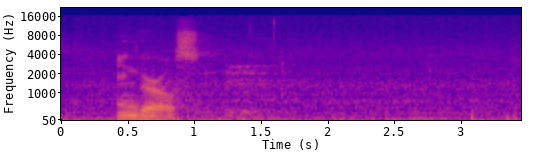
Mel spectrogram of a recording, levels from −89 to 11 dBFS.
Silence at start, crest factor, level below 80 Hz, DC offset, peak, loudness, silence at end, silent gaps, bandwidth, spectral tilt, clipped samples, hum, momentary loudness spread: 0 s; 20 dB; -46 dBFS; under 0.1%; -12 dBFS; -29 LUFS; 0 s; none; 17 kHz; -4.5 dB/octave; under 0.1%; none; 20 LU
